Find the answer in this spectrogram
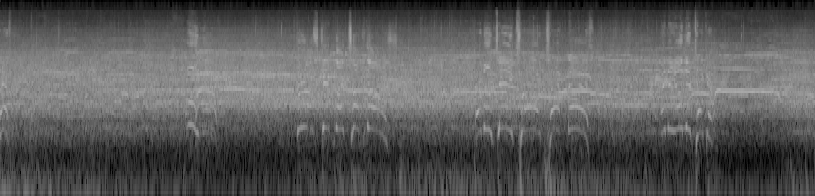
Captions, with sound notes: He's trying to get past... (crowd cheering) Thrust kick by Chuck Norris. Double J tried out Chuck Norris. And the Undertaker has Yokozuna.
